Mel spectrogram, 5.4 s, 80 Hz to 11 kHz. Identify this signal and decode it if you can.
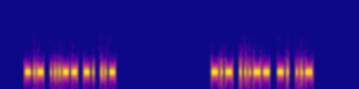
Morse code, heard as a keyed tone, about 30 wpm, 700 Hz. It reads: K3NU K3NU
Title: Speed Racing - USA 1x2 Call Signs 25wpm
